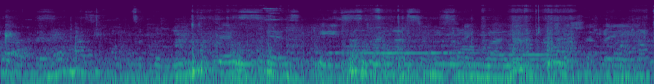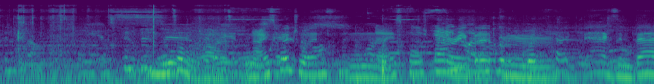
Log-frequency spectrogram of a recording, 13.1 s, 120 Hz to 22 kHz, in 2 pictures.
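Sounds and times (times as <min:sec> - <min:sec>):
background music: 0:02.0 - 0:09.0.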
